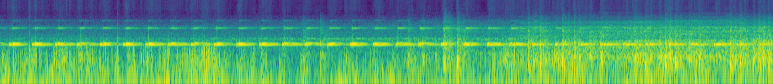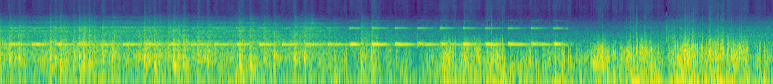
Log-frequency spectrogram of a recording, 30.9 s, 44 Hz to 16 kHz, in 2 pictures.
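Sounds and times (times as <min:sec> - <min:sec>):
level-crossing alarm bell ringing: 0:00.0 - 0:27.1
train wheels rumbling and clacking: 0:00.0 - 0:30.9.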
